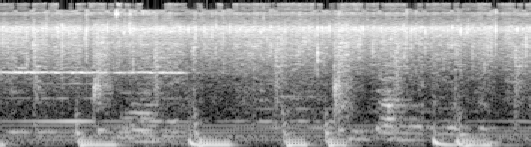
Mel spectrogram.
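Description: Potatoes frying in a pan as turmeric powder and salt are added, a close steady sizzle with a few rhythmic scraping stirs.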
